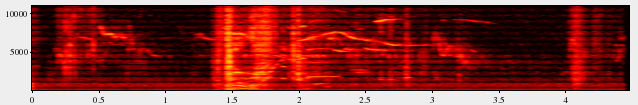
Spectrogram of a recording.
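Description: Steady outdoor background ambience with faint, high bird chirps. About a second and a half in comes a short, loud vocal sound whose pitch bends.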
